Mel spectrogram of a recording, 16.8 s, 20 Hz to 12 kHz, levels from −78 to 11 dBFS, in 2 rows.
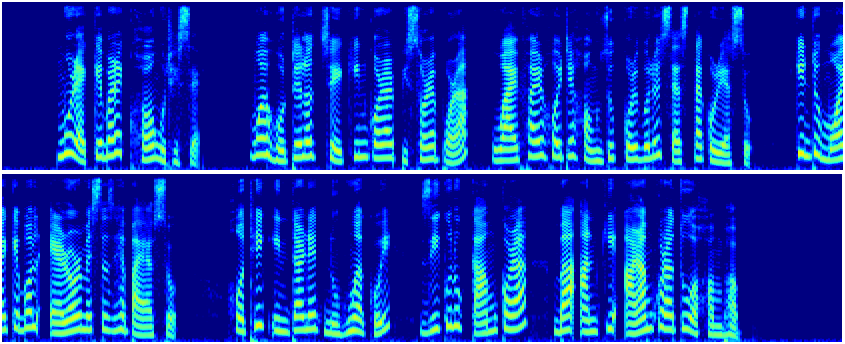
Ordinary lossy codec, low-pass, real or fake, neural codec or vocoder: none; 10.8 kHz; real; none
